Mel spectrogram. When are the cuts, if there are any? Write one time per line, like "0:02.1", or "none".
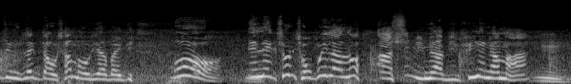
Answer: none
